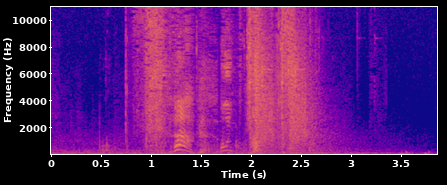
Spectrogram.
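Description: A man grunts in a sudden scuffle.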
